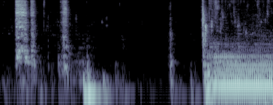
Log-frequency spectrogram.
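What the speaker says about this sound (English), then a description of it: "so that should drain straight out in the ocean." Seawater gushes out through an opened sea cock on a boat, a loud, steady rush that bursts in after a few handling clunks and knocks, with no one talking.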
